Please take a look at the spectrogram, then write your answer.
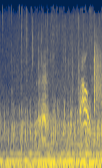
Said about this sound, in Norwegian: Og veit du hva? En fugl. En hvit ravn driver og hopper omkring i rommet.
